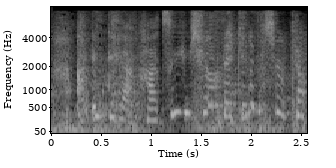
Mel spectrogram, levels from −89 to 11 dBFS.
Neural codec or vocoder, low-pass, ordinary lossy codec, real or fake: codec, 16 kHz, 1.1 kbps, Voila-Tokenizer; none; none; fake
